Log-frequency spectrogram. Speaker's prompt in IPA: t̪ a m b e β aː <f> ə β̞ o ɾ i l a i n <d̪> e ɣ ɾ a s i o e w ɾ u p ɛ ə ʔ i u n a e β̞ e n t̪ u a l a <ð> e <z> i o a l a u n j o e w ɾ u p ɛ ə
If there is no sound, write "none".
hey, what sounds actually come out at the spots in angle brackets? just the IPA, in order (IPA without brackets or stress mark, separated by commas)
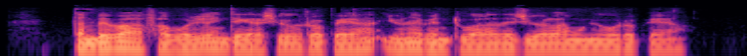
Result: f, t̪, ð, z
